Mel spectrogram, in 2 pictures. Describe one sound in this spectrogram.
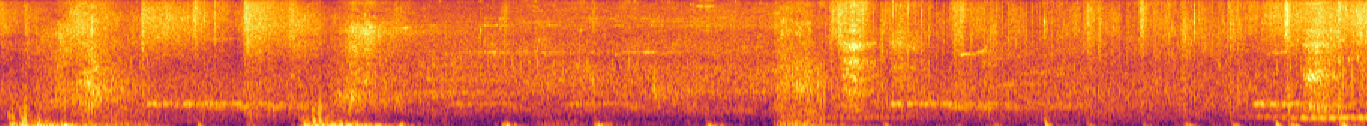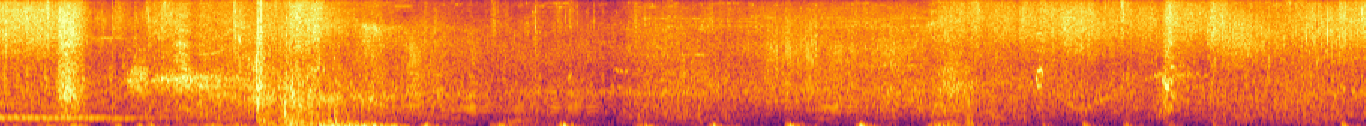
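Footsteps crunch through dense undergrowth at a steady walking pace.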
